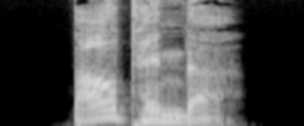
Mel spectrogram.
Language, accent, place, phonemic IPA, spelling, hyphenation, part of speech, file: German, Germany, Berlin, /ˈbaːɐ̯ˌtɛndɐ/, Bartender, Bar‧ten‧der, noun, De-Bartender.ogg
- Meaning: bartender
